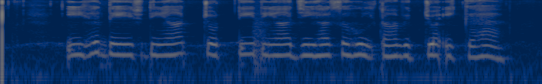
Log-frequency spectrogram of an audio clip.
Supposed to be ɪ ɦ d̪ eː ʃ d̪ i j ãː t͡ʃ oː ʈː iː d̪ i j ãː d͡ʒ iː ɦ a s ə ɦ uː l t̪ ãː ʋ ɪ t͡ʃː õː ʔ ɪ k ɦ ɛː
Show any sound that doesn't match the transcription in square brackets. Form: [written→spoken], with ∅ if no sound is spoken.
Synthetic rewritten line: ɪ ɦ d̪ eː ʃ d̪ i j ãː t͡ʃ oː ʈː iː d̪ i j ãː d͡ʒ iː ɦ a s ə ɦ uː l t̪ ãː ʋ ɪ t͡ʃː õː ʔ ɪ k ɦ ɛː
